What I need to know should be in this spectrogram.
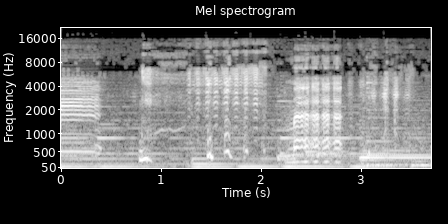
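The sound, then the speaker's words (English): Several goats grazing in an inn's yard bleat in overlapping, wavering cries, fairly loud, with a steady low hum running underneath throughout. “Goats graze in the inn's yard.”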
